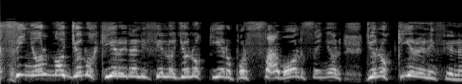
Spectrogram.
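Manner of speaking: high, fast pleading cry; terrified begging. Retold or imitated. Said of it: "le grité al Señor". (ruego desesperado, agudo y rápido)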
